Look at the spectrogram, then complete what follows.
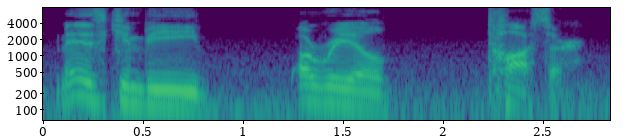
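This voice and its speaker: An actor playing a determined underdog wrestling champion in a video game, blunt and sardonic. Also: male voice, mid-range voice, takes it slowly, a bit bright, slight background noise. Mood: reflective, dry. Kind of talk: video game cutscene acting.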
